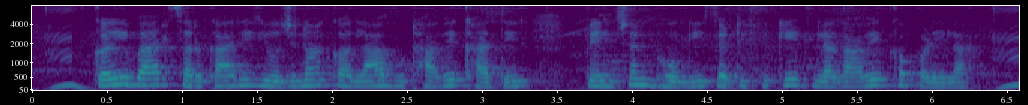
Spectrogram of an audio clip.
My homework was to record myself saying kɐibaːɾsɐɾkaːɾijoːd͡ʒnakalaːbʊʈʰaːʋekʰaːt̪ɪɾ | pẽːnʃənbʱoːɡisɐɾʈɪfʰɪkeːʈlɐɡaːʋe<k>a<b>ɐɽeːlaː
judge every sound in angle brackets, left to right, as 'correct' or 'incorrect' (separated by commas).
correct, incorrect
